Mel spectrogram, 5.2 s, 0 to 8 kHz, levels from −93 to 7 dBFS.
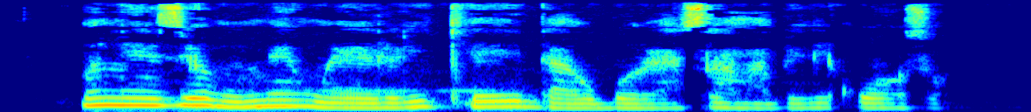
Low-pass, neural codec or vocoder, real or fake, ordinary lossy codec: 7.2 kHz; none; real; MP3, 32 kbps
